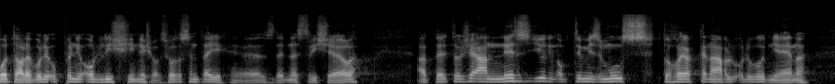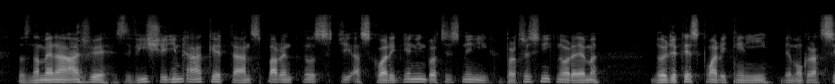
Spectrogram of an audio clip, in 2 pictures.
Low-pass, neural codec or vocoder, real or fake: 10.8 kHz; codec, 16 kHz in and 24 kHz out, 0.6 kbps, FocalCodec, streaming, 2048 codes; fake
